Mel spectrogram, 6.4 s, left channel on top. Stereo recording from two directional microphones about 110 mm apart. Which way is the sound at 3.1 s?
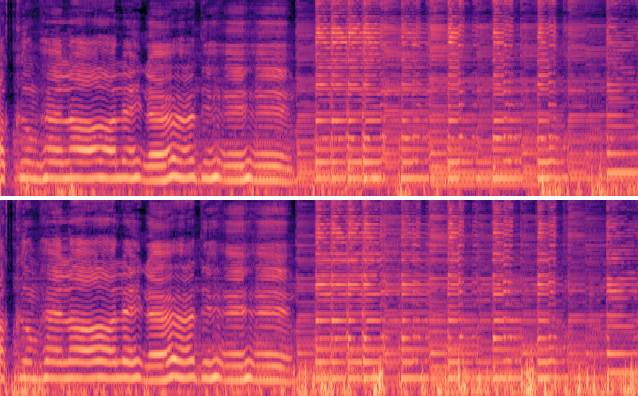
20° left (ahead or behind).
